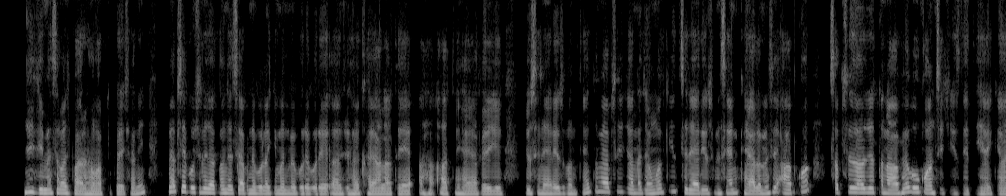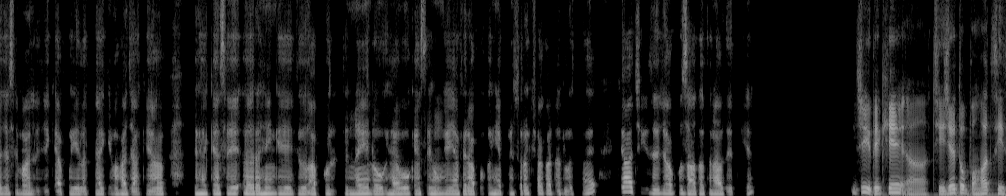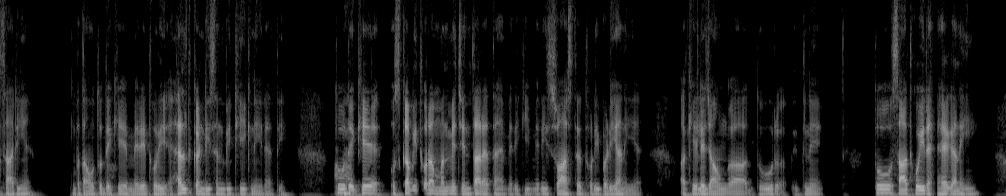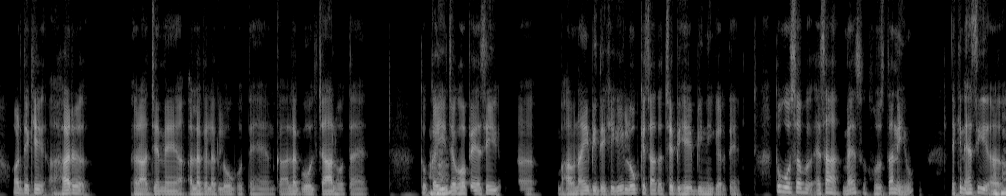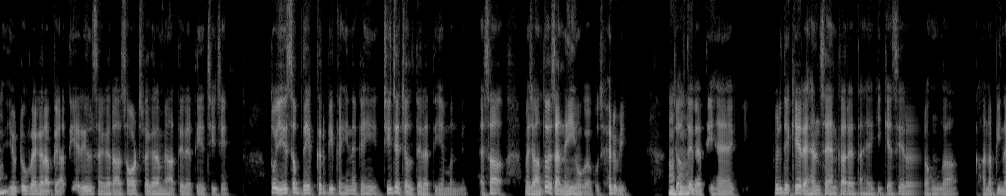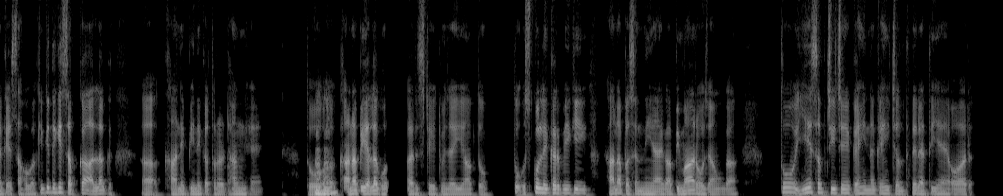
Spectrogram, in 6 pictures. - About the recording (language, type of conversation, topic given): Hindi, advice, यात्रा से पहले तनाव कैसे कम करें और मानसिक रूप से कैसे तैयार रहें?
- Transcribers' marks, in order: in English: "सिनेरियोस"; in English: "सिनेरियोस"; in English: "हेल्थ कंडीशन"; lip smack; in English: "बिहेव"; in English: "रील्स"; in English: "शॉर्ट्स"; tapping; in English: "स्टेट"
